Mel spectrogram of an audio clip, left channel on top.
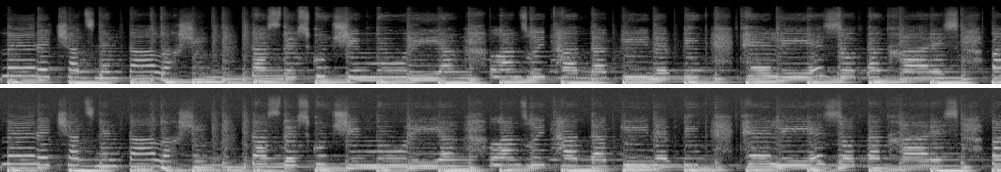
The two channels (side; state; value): right; noise; hiss, 21 dB below the sound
